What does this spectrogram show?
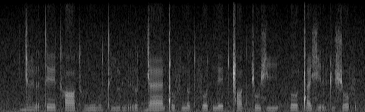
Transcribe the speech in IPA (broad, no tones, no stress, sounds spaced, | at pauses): ɟ æ̤ r t eː tʰ ɒː tʰ o̤ ɲ o̤ tʼ i̤ ʎ ɽ i̤ r u t ɟ æː ǃ u f n o t f o t n eː t ǁ ɒː t c u ɕ iː | o ǃ æ ɕ i r ʈ i̤ ʃ o f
